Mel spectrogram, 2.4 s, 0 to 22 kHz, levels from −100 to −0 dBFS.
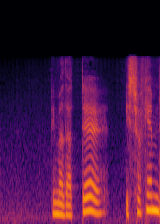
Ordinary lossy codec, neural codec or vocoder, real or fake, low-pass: none; codec, 16 kHz, 0.5 kbps, X-Codec, WavLM features, trained on Multilingual LibriSpeech; fake; none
